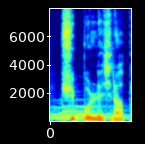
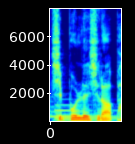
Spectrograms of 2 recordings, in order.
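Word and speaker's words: shibboleth: 그에게 이르기를 쉿볼렛이라 발음하라 하여 에브라임 사람이 그렇게 바로 말하지 못하고 시폴렛이라 발음하면 길라 사람이 곧 그를 잡아서 요단강 나루턱에서 죽였더라.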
